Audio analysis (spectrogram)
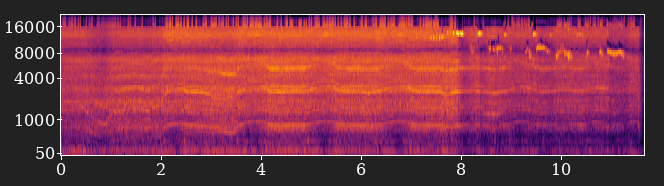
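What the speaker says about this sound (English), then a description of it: "I'm going to take a 6mm drill bit, go through this hole." A power drill with a 6mm bit whines steadily at close range, its pitch dipping and rising as it bites through material, then sputtering in short bursts near the end.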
